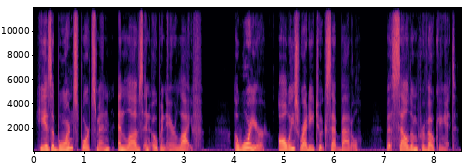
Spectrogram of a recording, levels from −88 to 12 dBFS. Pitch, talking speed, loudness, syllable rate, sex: 230 Hz, 145 wpm, -18 LUFS, 4.6 syllables/s, female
